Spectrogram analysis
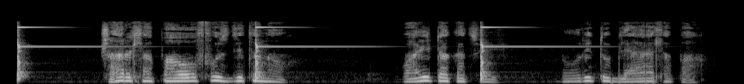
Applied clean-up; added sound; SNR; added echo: none; Bell / Telephone; 1 dB; none.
